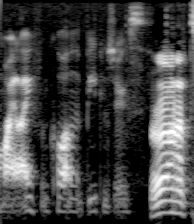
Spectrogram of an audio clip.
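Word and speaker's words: Betelgeuse: I saying it right no say what it's Beetle Juice I don't know what you're trying to say you pronounce you say it too many more times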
